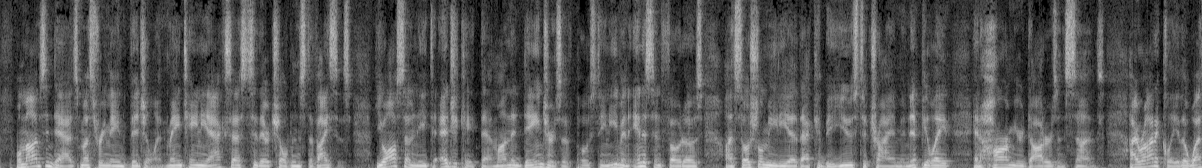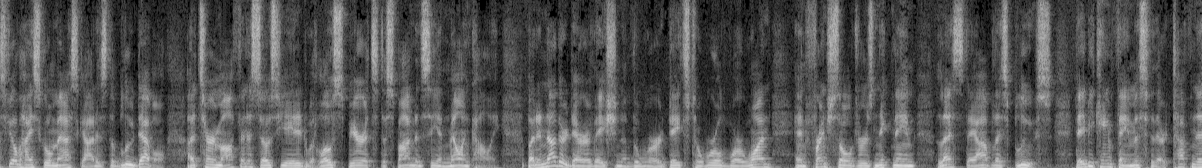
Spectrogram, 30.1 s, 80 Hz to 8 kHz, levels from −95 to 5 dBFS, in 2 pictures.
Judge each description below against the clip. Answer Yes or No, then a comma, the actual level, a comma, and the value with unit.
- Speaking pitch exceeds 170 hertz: No, low, 105 Hz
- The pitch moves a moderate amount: Yes, average, 3.4 semitones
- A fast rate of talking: No, average, 175 wpm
